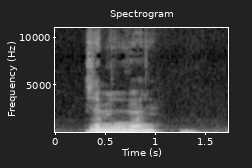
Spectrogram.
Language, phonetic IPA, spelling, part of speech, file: Polish, [ˌzãmʲiwɔˈvãɲɛ], zamiłowanie, noun, LL-Q809 (pol)-zamiłowanie.wav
